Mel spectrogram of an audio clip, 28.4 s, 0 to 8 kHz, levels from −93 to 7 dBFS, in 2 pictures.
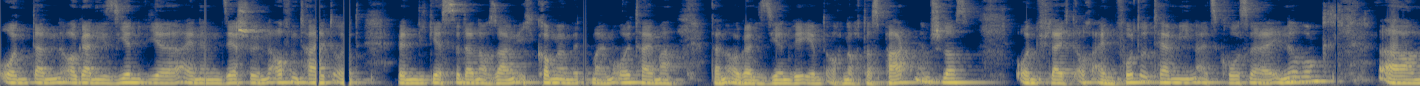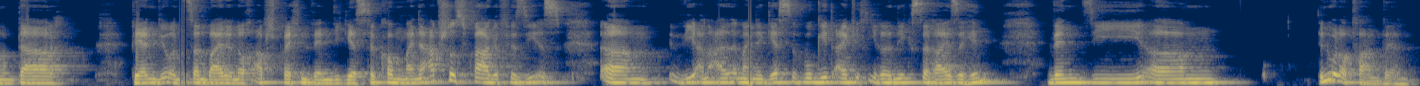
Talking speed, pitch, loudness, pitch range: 160 wpm, 130 Hz, -19 LUFS, 120-140 Hz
